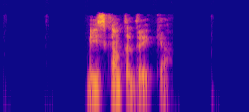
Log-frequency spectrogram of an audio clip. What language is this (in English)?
Swedish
